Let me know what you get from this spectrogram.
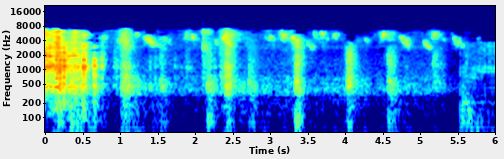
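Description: A loud, noisy clatter that cuts off less than a second in. Then small birds chirp in short calls, some gliding down in pitch, with scattered light knocks between them.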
